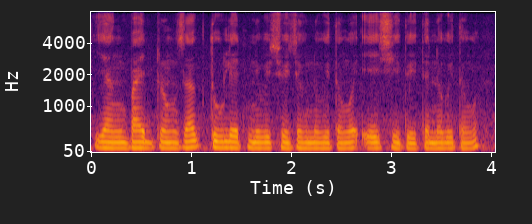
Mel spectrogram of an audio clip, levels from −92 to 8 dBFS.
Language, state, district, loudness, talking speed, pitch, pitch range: Kokborok, Tripura, West Tripura, -17 LUFS, 175 wpm, 115 Hz, 115-120 Hz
